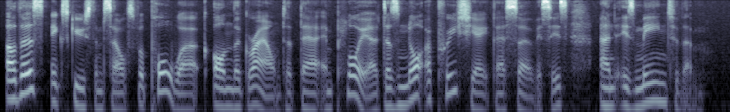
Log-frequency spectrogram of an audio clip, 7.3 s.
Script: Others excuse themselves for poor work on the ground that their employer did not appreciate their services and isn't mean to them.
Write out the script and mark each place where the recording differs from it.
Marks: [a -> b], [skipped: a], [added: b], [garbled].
Others excuse themselves for poor work on the ground that their employer [did -> does] not appreciate their services and [isn't -> is] mean to them.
